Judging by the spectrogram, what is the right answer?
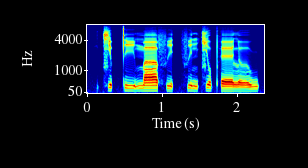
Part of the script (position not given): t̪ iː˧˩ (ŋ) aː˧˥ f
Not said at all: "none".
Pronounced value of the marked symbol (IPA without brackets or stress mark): m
